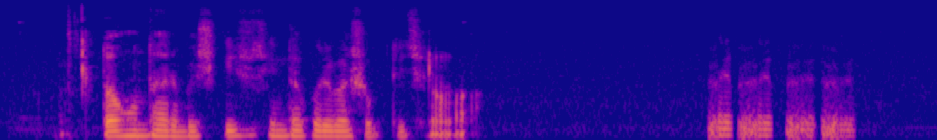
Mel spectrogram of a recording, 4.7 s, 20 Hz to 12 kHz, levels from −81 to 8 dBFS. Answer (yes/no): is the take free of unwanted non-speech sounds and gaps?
no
